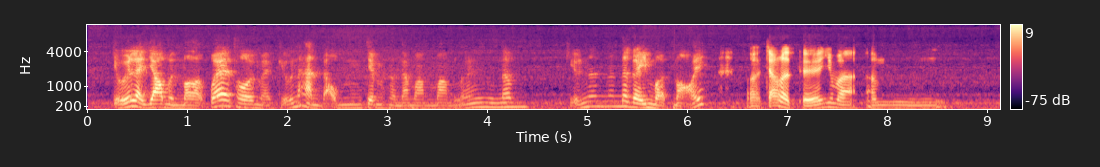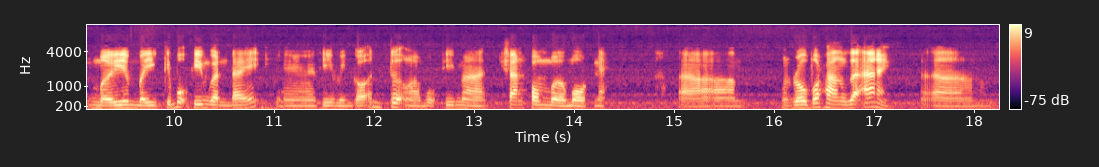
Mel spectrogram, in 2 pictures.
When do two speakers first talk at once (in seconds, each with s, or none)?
none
